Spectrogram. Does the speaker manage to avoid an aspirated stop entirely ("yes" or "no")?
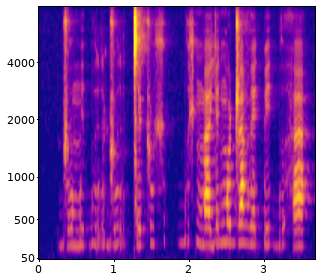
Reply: yes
